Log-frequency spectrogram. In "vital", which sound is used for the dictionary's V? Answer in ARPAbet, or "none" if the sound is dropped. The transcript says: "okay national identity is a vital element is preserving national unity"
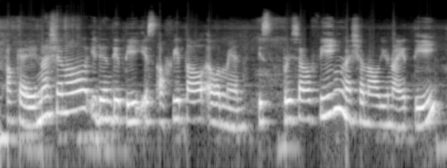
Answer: F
